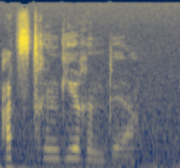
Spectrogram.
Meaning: inflection of adstringierend: 1. strong/mixed nominative masculine singular 2. strong genitive/dative feminine singular 3. strong genitive plural
- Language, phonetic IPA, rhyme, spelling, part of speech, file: German, [atstʁɪŋˈɡiːʁəndɐ], -iːʁəndɐ, adstringierender, adjective, De-adstringierender.ogg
